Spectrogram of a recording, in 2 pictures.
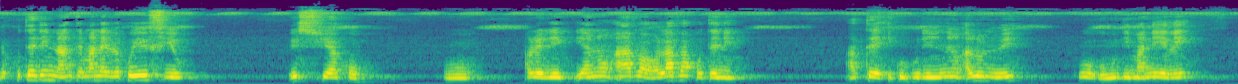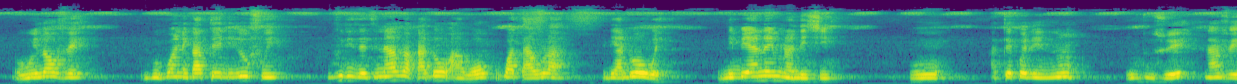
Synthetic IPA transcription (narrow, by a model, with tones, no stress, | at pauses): ɛ˨kʊ˦tɛ˦dɪ˦nã˨˦n̩˦tɛ˦mã˦nɛ˦vɛ˨˦kʊ˦je˦fi˨o˨ | e˦si˦a˨kɔ˨ | a̰˨lɛ˨dɪ˨˦˨a˨nʊ˦ʔa˦va˨ɔ˨la˦va˦kʊ˨tɛ˦nɪ˨ | a̰˨tɛ˦ʔi˨ko˨ku˨dɪ˨nɪ˨˦nʊ˦ʔa̰˦lo˦nũ˨e˦ | kʊ˦ʔo˨wu˦di˨mã˨nɪ˦jɪ˨lɪ˦ | o˨we˦lɔ˦vɛ˨ | i˨ko˨ku˦a˨nɪ̃˨ka˨tɛ˦dɪ˨˦lo˦fu˨e˦˨fu˦di˨zɛ˨tɪ˦n˦a˦va˨ka˨dɔ˦ʔa̰˨wɔ˨˦kʊ˦ka˦ta˨˦wʊ˦la˦˨ | dɪ˨a˨dʊ˦ɔ˦wɛ˨ | nɪ˨bɪ˦a˦nʊ˦ɪ˦m˨nã˨de˨t͡ʃɪ˨ | ʊ˨ | a˨tɛ˦kɛ˦dɪ˨nʊ˦ | o˨u˨tu˨zwɛ˦na˦vɛ˨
